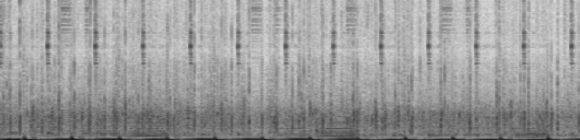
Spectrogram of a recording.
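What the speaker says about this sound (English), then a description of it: "Let's have a big round of applause for the champions." Applause from the audience at a livestreamed startup pitch event, a dense and sustained roar of many hands clapping, loud and continuous, with a rhythmic thump beneath it.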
